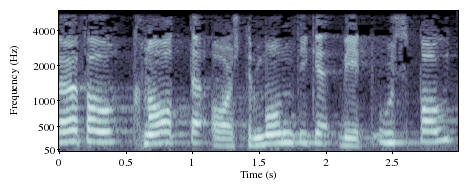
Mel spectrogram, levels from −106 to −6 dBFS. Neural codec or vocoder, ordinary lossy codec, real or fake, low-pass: none; none; real; 5.4 kHz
